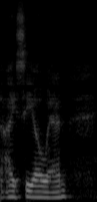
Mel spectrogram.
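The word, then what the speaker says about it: εἰκών: o n uh but pronounced just like our word icon icon and um icon both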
